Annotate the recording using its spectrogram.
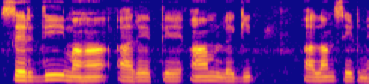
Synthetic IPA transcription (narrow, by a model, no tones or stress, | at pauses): səɾd̪imɐɦãaːɾepeaːmləɡit̪̚ | aːlaːmseːʈmẽ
